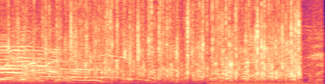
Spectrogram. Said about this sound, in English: Give the young man a round of applause.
